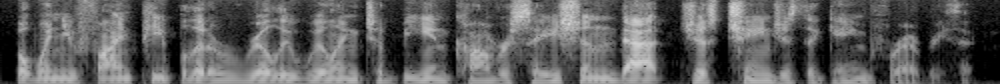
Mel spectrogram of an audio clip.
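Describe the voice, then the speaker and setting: A man who works as a coach, speaking as a guest in a casual podcast conversation in a reflective, measured way. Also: lowish voice, no room sound, studio quality.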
